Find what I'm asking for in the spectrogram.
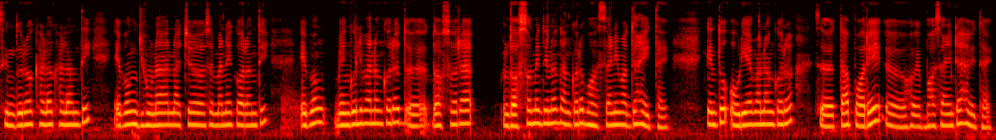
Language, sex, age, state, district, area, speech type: Odia, female, 18-30, Odisha, Cuttack, urban, spontaneous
